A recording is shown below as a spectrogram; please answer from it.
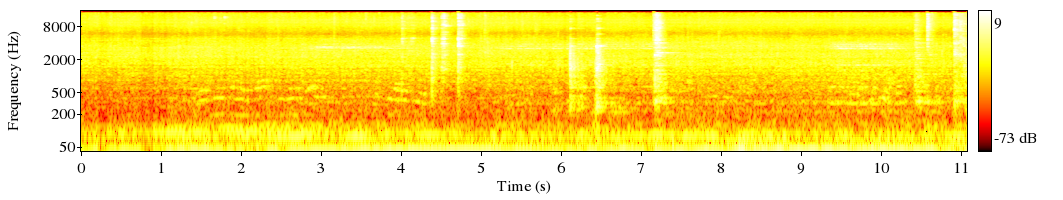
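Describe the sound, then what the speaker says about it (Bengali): A spoon scrapes and clinks in a pan while ground spices are mixed into softened onion and tomato, with a low steady sizzle underneath and a few sharp metallic taps, close by. "গুঁড়ো মশলাগুলো দিয়ে আমি আবারও ভালো করে মিশিয়ে নেব"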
